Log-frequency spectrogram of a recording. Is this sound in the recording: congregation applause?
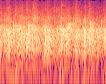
yes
